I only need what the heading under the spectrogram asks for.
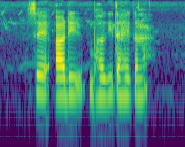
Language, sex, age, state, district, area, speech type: Santali, female, 18-30, West Bengal, Purulia, rural, spontaneous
